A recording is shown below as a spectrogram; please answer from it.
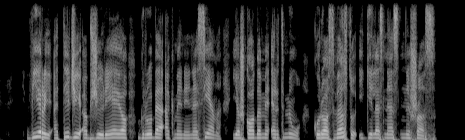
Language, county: Lithuanian, Vilnius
